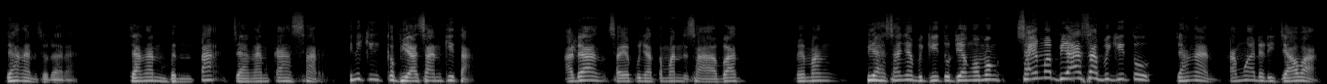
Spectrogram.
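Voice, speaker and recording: A man's voice: a little high, moderate pace, a bit bright, dry recording. A middle-aged male pastor preaching a sermon in a church, folksy and joking, acting out little household exchanges.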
